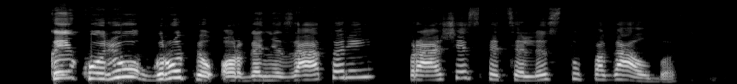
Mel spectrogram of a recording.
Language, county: Lithuanian, Klaipėda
